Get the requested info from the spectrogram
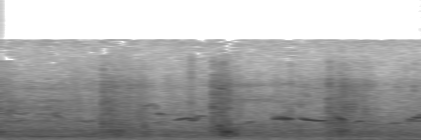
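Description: Outdoor ambience with a few soft footsteps on a paved path and several short, faint bird chirps.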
